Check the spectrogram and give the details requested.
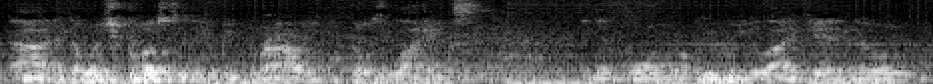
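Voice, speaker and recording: A man's voice: lowish voice, steady tone, fast talker. A man speaking informally and encouragingly as a panelist, in a casual convention talk. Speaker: panelist, comic artist. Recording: roomy, distant mic, loud music.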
